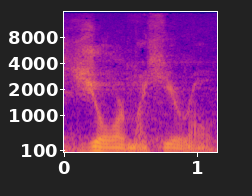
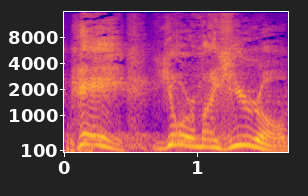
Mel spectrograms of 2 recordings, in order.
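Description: First: Low, soft, slow affirmation; heartfelt sincerity. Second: High, loud, drawn-out acclaim; showy cheering. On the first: Pastor honors the humble church planter, heartfelt. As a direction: say it quietly and tenderly. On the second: Pastor imagines praising planter before the boaster, showy. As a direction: proclaim it for all to hear. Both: Retold or imitated.

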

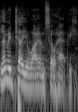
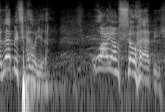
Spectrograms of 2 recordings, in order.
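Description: First: Said in the usual way. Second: Loud, projected congregational prompt. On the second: Shown as a demonstration. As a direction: belt it out for everyone to repeat. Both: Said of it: "say it out loud with me".

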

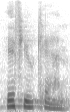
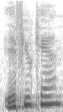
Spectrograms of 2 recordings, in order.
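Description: First: Said in the usual way. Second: Questioning echo. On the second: Acted. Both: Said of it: "Jesus does something strange".

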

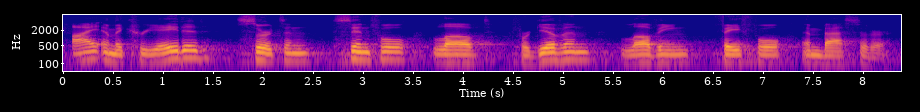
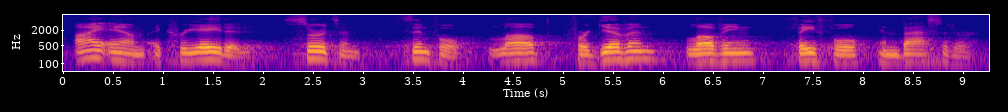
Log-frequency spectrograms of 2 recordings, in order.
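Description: First: Said in the usual way. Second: Slow, deliberate, every word weighed; slow and firm declaration; with conviction. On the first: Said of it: "That was marginally good". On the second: Shown as a demonstration. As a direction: read it like you truly believe it. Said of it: "read it with conviction".

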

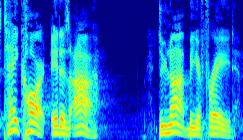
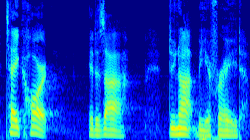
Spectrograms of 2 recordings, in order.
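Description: First: Words of grace. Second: Quiet scripture reading. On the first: Acted. Preacher voicing Jesus calming his disciples, reassuring. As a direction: speak it as gentle grace to frightened men. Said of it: "He immediately speaks words of grace". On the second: Shown as a demonstration. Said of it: "I'm gonna read verse fifty again".

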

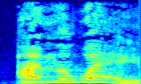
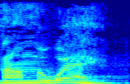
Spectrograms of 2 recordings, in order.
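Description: First: I'm the way, shouted high and loud; a preacher's ringing declaration; emphatic loud repeat. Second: Said in the usual way. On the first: Shown as a demonstration. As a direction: proclaim "I'm the way" with full force. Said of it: "is what he said". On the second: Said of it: "I'm the way" is what he said".

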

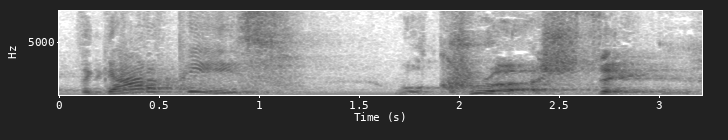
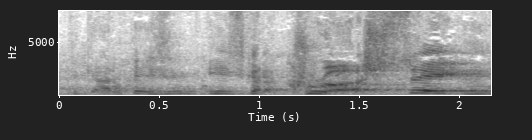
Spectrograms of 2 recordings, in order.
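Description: First: Booming slow announcer voice; monster truck ad. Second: A hint of booming announcer; lightly hyped monster truck promo. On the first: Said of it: "You gotta say it with that, you know, monster truck voice". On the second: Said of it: "monster truck voice". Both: Shown as a demonstration.

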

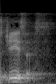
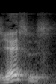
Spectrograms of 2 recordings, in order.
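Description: First: Said in the usual way. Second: "Jesus" said as YAY-soos; Greek pronunciation. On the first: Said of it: "to say that in English". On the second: Shown as a demonstration. Pastor corrects the English name, saying "Jesus" in Greek as YAY-soos. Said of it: "correct pronunciation is".

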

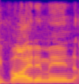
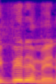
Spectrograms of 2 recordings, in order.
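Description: First: VITAMIN with a long "eye", VY-ta-min; loud American "VY-tamin". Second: VITAMIN with a short i, VIT-a-min; British "VIT-amin". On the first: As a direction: say vitamin so it opens like "vie". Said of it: "You say vitamin". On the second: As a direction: say vitamin so it opens like "bit". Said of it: "I say vitamin". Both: Shown as a demonstration.

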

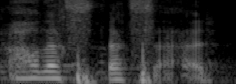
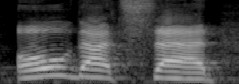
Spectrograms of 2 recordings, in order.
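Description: First: Soft, slow, hollow pity; a passing sigh of pity that goes nowhere; softer and slower, a sad shrug of a sigh; empty sympathy. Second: Slow, firm, resolved sadness; louder and slower, sadness turning into resolve; moved to act. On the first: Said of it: "I don't want an emotional". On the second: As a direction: say it like it compels you to do something. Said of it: "I want something inside of you that goes". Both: Shown as a demonstration.

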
